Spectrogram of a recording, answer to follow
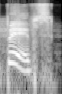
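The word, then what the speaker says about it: Pepys: But another well known writer, लेकिन दूसरा जो है वो भी अच्छा राइटर जाना जाता है, सैमुअल पिप्स, प्रोनाउंस्ड पिप्स. सैमुअल पिप्स की जो प्रोनाउंस है वो पिप्स है.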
